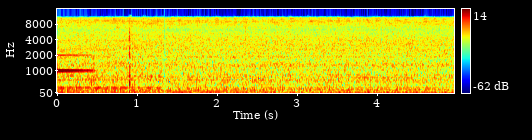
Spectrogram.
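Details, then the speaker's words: 2017 Jeep Wrangler at idle: slightly loping, uneven beat from a cylinder 1 misfire that persisted after swapping plug/coil with cylinder 5; fuel injector suspected. "So this tells us we still have a misfire in cylinder number 1, and I'm thinking it's possibly the injector."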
